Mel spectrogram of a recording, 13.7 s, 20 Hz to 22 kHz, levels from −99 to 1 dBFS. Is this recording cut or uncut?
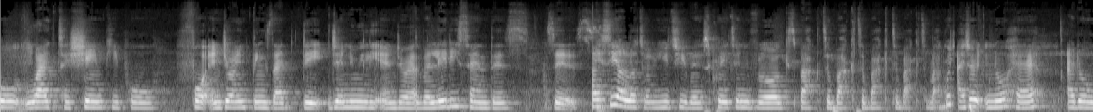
cut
